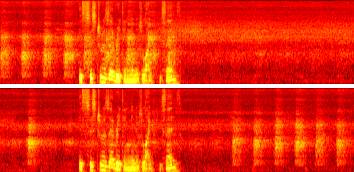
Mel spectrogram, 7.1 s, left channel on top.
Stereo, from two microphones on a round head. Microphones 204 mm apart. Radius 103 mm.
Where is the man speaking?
Centre (ahead or behind), 0.7 m.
